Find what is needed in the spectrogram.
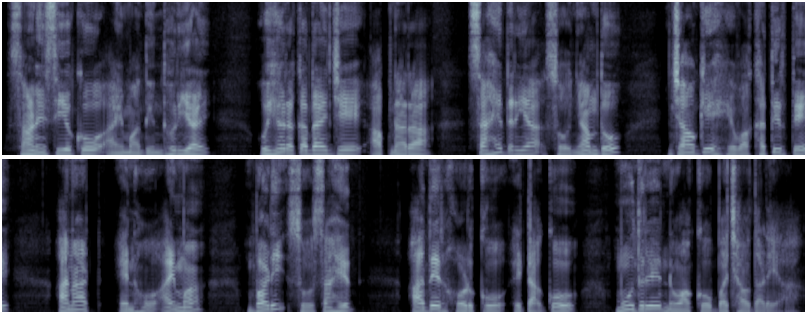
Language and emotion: Santali, neutral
